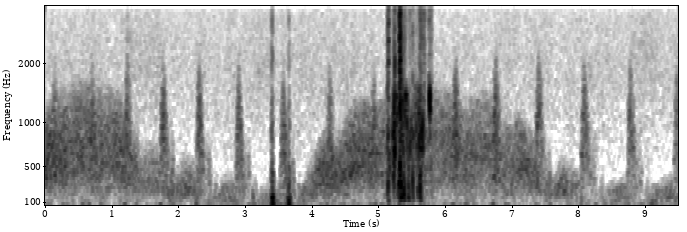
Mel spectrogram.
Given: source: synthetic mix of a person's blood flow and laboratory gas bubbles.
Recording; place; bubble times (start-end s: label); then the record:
Doppler ultrasound of blood flow; subclavian vein
5.11-5.70 s: bubbles
5.74-5.83 s: bubbles
From the record:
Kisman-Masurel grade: 223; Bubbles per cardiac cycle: several, 3 to 8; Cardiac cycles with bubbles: 10 to 50%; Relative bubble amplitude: loud (0.450 to 0.775); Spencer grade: 2 (many but less than half of the cardiac periods contain bubble signals, singularly or in groups); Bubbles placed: anywhere in the cardiac cycle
